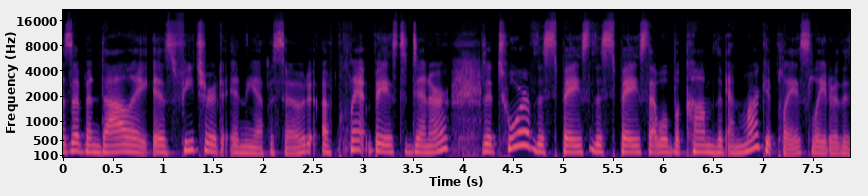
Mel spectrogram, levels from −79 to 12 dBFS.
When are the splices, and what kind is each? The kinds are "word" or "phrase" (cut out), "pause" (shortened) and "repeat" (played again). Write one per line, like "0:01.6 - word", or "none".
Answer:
0:02.7 - word
0:04.2 - word
0:05.3 - repeat
0:06.6 - phrase

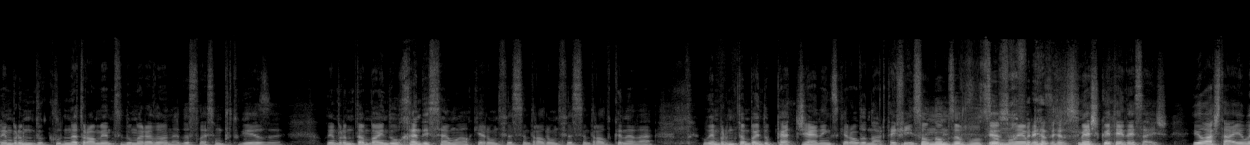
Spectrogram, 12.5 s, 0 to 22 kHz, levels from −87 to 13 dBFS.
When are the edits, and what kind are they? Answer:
0:05.4 - repeat
0:08.6 - phrase
0:09.9 - word
0:10.8 - word

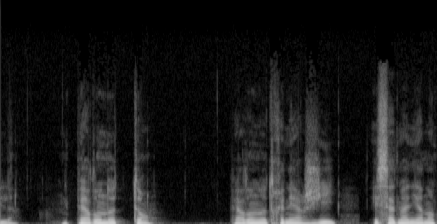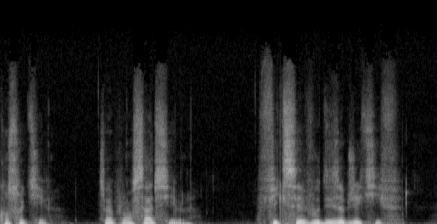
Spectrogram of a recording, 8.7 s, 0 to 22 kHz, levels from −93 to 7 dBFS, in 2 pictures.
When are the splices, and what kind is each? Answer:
0:05.9 - phrase

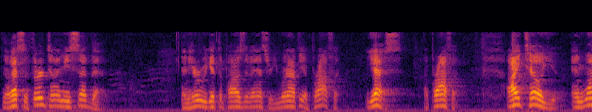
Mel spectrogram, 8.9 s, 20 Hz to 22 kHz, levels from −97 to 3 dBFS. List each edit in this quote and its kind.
0:04.5 - word

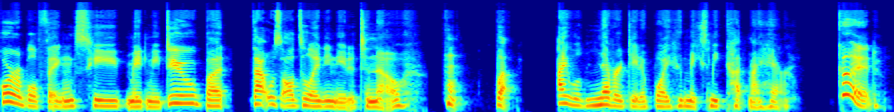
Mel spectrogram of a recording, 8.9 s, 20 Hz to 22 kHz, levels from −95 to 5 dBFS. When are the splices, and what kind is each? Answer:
none

